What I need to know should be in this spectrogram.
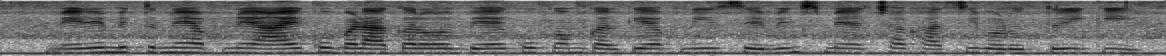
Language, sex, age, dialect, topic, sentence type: Hindi, female, 31-35, Kanauji Braj Bhasha, banking, statement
